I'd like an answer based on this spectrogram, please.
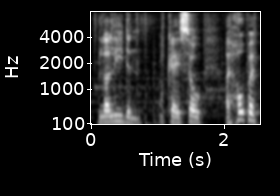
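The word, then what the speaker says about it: BLÅLIDEN: with seven Ikea bledans now I used to pronounce it baladin but then a um Martin from Sweden reached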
